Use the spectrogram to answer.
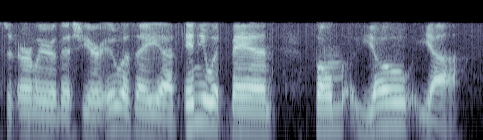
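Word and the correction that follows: Pamyua: I believe is how you pronounce it. – Pamya.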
